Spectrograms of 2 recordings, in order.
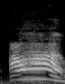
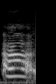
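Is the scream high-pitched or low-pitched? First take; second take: low-pitched; high-pitched. First: The scream is lower and less shrill. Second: The scream is high and shrill. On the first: The speaker calls it wrong. "but not like that" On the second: The speaker calls it right. "I screamed like a girl"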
